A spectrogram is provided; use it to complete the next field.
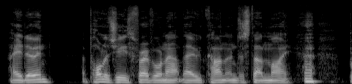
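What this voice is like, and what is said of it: Broad Scottish accent. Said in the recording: “broad Scottish accent”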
